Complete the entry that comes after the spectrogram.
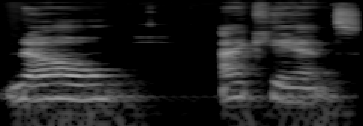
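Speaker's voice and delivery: plain reading voice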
